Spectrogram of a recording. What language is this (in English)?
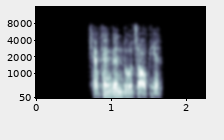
Chinese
